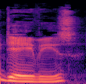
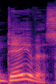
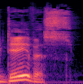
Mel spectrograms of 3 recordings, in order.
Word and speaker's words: Davies: could be wrong because Ray Davies as we call him in America is actually ray Davis us Americans take DAV IES as Davies well guess what Ray Davies is actually pronounce ray Davis and so maybe IVA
